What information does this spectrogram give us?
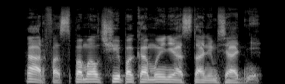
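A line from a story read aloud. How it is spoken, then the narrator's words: Sharp interruption. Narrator (Russian): Резко оборвал его Реза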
